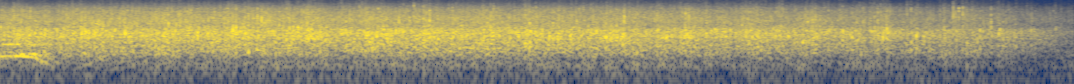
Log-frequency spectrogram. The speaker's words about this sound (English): Come on, you can clap your hands if you believe that.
